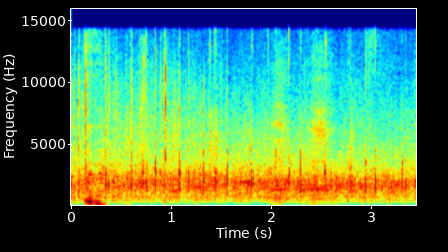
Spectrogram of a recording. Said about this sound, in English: Bunny Huang, who builds open hardware, he is a hero. When, you can applaud that if you wish.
